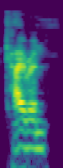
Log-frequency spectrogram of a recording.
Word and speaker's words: Charon: So the largest moon is Charon, which is spelt C-H-A-R-O-N, and is pronounced Charon or Chiron,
